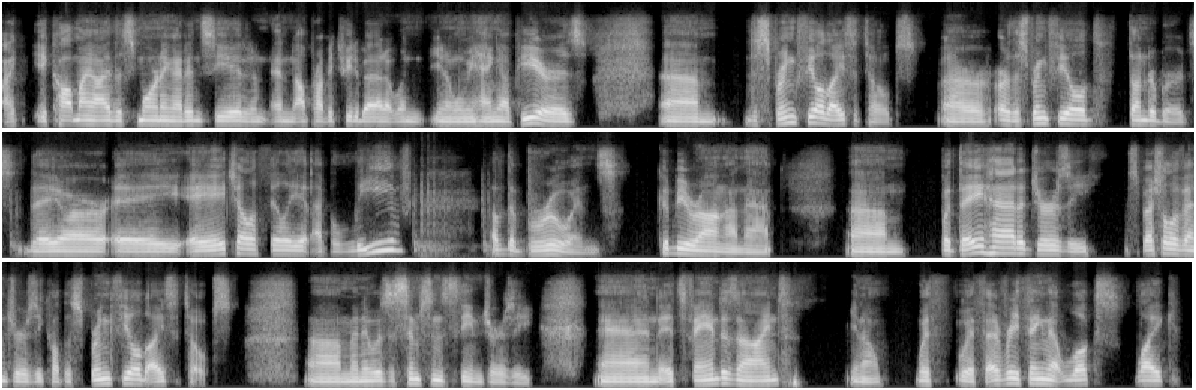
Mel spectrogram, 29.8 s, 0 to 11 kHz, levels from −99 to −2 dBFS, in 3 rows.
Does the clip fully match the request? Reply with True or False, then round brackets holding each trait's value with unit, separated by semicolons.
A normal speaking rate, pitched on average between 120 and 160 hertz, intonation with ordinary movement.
False (170 wpm; 105 Hz; 3.7 semitones)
